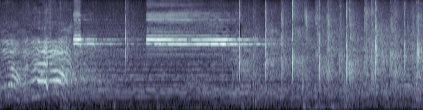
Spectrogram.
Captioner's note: referees half-time whistle; clapping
